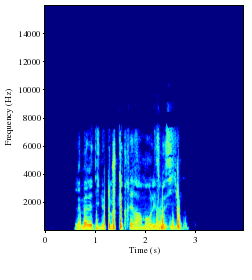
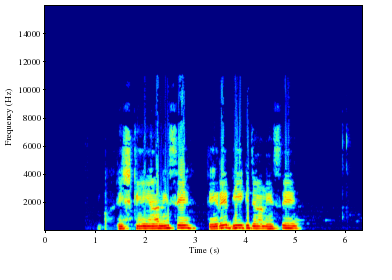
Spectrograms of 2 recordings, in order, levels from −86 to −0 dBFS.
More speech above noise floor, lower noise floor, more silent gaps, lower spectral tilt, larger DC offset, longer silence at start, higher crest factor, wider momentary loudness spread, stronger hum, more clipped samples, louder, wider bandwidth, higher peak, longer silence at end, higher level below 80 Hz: first, 61 dB vs 55 dB; first, -85 dBFS vs -66 dBFS; neither; second, -5.5 dB/octave vs -8 dB/octave; neither; second, 0.6 s vs 1.45 s; first, 24 dB vs 12 dB; about the same, 7 LU vs 8 LU; neither; neither; second, -25 LUFS vs -11 LUFS; first, 9.2 kHz vs 7.6 kHz; about the same, -2 dBFS vs 0 dBFS; second, 1.15 s vs 1.3 s; about the same, -50 dBFS vs -52 dBFS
